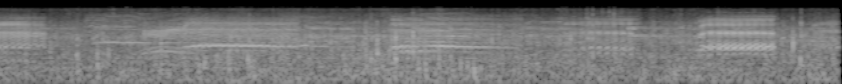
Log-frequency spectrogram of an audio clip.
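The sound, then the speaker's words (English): A flock of sheep following a Judas goat into a slaughterhouse bleats continuously, with many overlapping wavering cries and a louder burst of bleating near the end, over a steady background of shuffling and movement. “See, when they get to the slaughterhouse, he ducks to one side and the silly sheep go in to get their throats cut.”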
